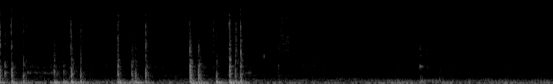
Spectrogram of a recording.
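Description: Fingers type a name and password on a computer keyboard. Quick bursts of close, crisp key clicks come in uneven runs, then thin out to a few scattered taps.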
